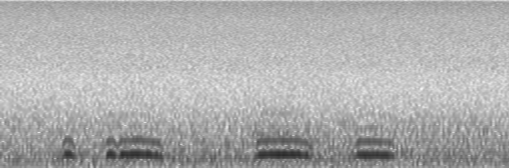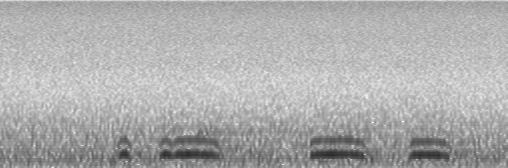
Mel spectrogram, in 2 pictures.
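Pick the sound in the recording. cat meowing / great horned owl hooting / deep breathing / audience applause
great horned owl hooting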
